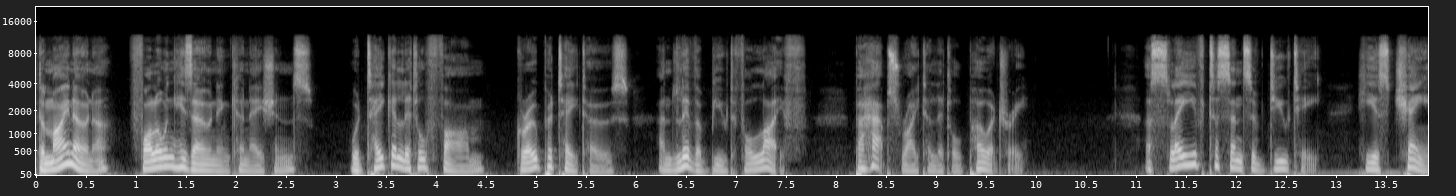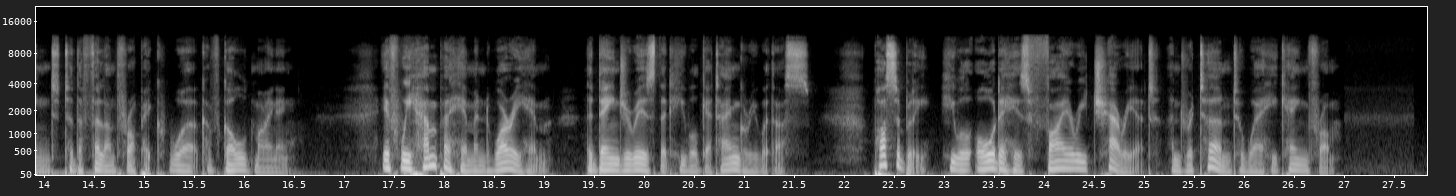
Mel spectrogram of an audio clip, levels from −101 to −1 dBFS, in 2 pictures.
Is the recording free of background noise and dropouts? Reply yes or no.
yes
